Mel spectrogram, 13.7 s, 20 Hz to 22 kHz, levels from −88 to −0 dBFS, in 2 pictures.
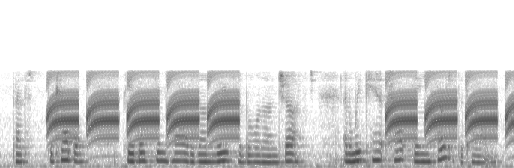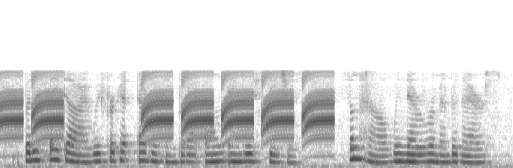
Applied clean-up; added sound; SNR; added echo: none; Alarm; -3 dB; reverberation time 0.4 s.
